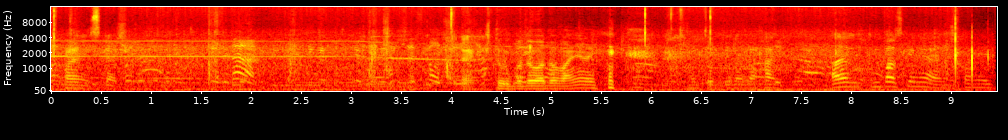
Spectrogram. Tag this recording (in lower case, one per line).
speech
footsteps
